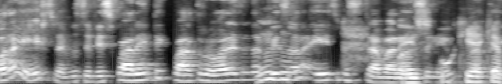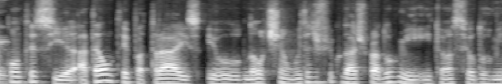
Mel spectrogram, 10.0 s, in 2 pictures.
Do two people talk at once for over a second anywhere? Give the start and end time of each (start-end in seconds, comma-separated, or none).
3.9-5.2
